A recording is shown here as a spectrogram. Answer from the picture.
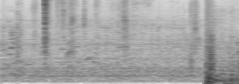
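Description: Quiet room tone with a few faint, short clicks, the loudest about half a second in.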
